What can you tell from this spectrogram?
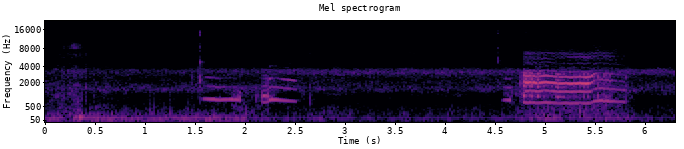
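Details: Rika, a Minuet cat, speaks up in the middle of the night: two short, faint meows, then after a pause one loud, drawn-out, harmonic meow that holds level before dropping. A steady low hum runs underneath.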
